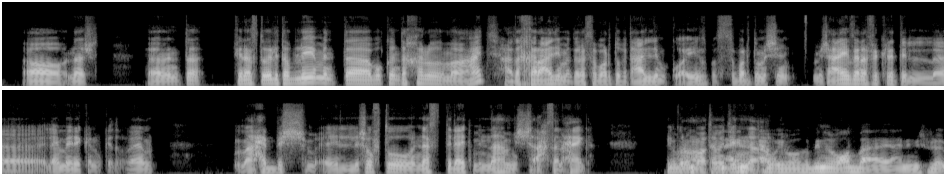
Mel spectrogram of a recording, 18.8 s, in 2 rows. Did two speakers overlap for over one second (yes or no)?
yes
